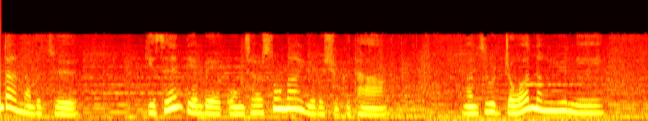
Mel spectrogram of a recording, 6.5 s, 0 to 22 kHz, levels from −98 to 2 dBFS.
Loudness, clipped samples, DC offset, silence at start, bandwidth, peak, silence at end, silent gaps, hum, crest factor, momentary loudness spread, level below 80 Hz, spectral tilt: -17 LUFS; under 0.1%; under 0.1%; 0 s; 8 kHz; -2 dBFS; 0 s; none; none; 14 dB; 18 LU; -42 dBFS; -6.5 dB/octave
